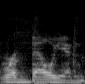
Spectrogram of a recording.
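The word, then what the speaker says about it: Rebel-Lion: the Beast Bashers, the Rebel Lion, or as it's spelled, Rebellion, but it's pronounced Rebel Lion uh because of the hyphen.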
